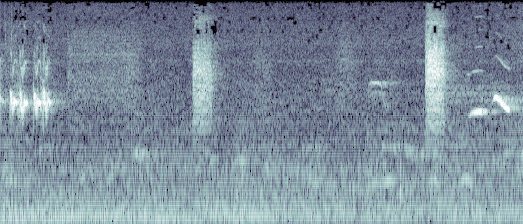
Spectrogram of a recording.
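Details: Black drongo, Dicrurus macrocercus (Bengali ফিঙে), calling: a short chattering burst opens, then isolated harsh rasps and a couple of thin, rising whistled notes near the end over a constant low rumble.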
